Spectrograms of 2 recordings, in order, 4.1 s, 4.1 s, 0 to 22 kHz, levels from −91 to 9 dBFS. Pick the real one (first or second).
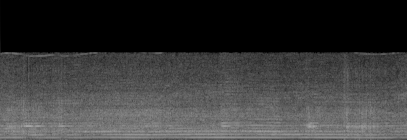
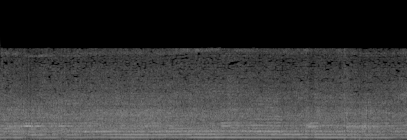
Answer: first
